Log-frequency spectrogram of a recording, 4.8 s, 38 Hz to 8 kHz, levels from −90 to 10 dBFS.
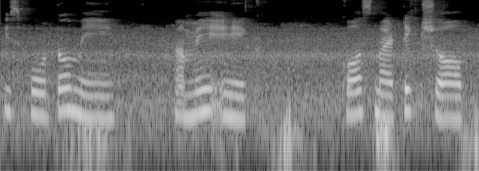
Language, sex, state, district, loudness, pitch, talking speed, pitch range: Hindi, female, Chandigarh, Chandigarh, -17 LUFS, 220 Hz, 100 wpm, 195-240 Hz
